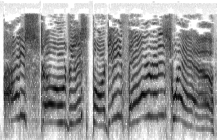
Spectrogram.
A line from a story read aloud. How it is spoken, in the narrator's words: she wailed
